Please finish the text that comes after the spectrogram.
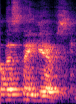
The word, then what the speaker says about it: Dostoiévski: E o O, em russo, quando o O é átono, ele é pronunciado como A. Então, como a sílaba tônica ali é o Ye, então é por isso que eu vou falar Dostoiévski, ou se eventualmente, não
